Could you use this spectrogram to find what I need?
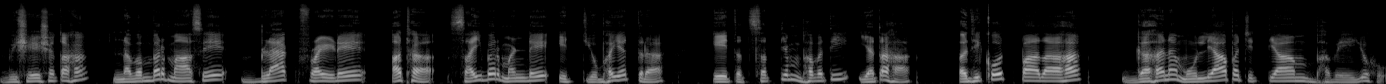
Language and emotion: Sanskrit, neutral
